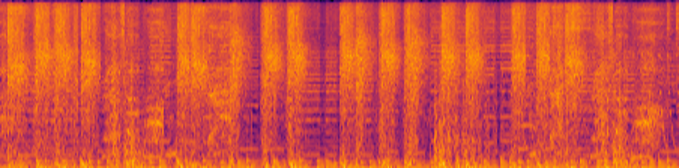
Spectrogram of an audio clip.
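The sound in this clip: Whip-like strikes and crashing hits of a special attack move from the Streets of Rage beat-'em-up on the Mega Drive: many sharp, punchy impacts and swishes packed densely over loud game music for the whole stretch.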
